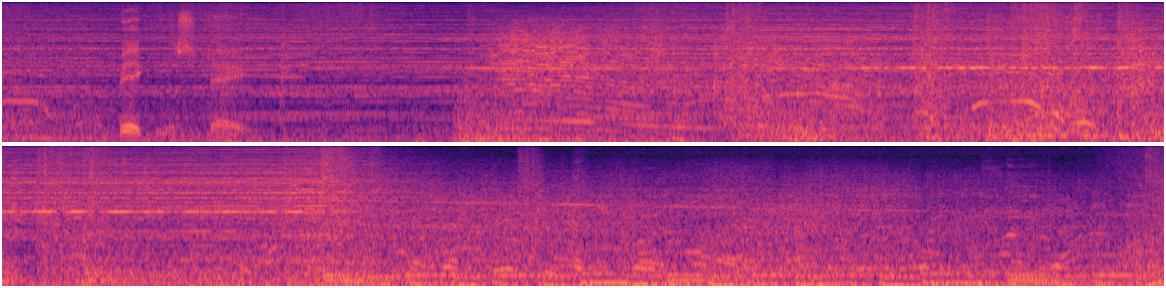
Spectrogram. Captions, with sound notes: Big mistake. (snowmobile clattering) (tense instrumental music)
